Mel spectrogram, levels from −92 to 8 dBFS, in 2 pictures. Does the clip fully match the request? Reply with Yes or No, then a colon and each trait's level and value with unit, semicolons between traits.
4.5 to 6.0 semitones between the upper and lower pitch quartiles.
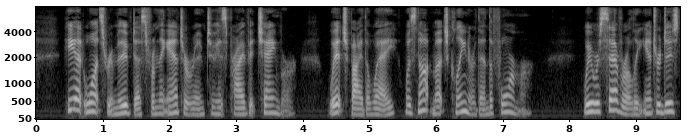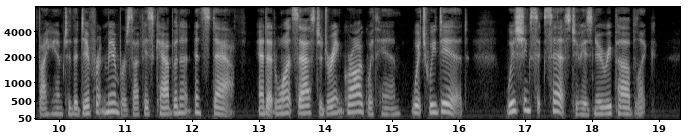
Yes: average, 4.9 semitones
